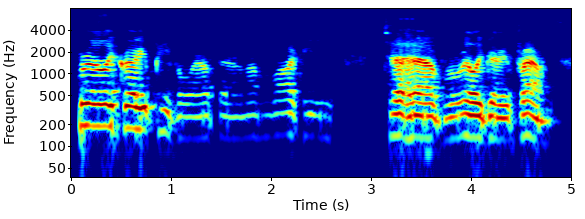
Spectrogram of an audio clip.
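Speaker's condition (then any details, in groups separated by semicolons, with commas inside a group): Cerebral palsy; present from birth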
